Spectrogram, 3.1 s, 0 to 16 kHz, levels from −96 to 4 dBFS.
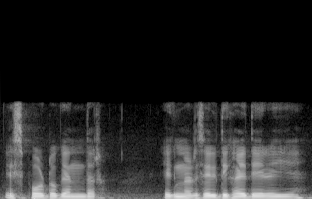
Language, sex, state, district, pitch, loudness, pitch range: Hindi, male, Uttar Pradesh, Shamli, 115 Hz, -16 LUFS, 115-120 Hz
